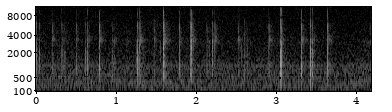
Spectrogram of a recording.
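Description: Long gold nails tap and scratch the glass screen of a bare teal Samsung phone held up with the screen facing out. About 21 quick, bright clicks come in an uneven patter, each dying away almost at once over a faint steady hiss.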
